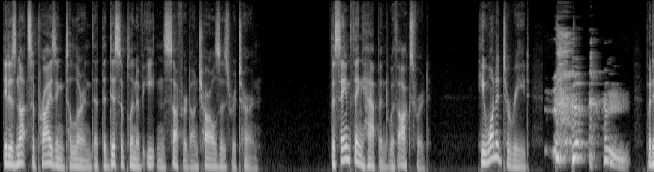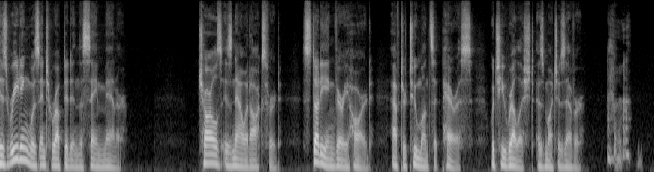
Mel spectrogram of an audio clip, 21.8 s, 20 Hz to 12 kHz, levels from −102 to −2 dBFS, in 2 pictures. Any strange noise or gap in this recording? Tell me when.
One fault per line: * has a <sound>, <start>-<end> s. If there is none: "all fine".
* has a cough, 9.1-10.5 s
* has a laugh, 21.0-21.6 s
